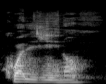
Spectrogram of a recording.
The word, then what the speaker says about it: Quaglino: I am so used to people calling me Quaglino. I grew up in New Jersey, so it's, you know, it's normal. But If you want to know the Italian pronunciation, it's Quaglino. The GLI is Yi in Italian. But, so, not hating you guys, or not hating you, Vanya.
